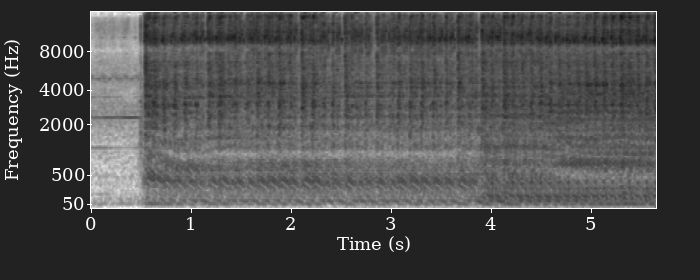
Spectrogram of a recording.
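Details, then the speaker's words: Echo CS-355 chainsaw that won't rev to wide open: fires and runs with a dull, smothered, muffled burble, no crisp pop-pop, never clearing out; spark arrestor screen found badly clogged. "she's all butt clogged up so you can clean this or if you los"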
